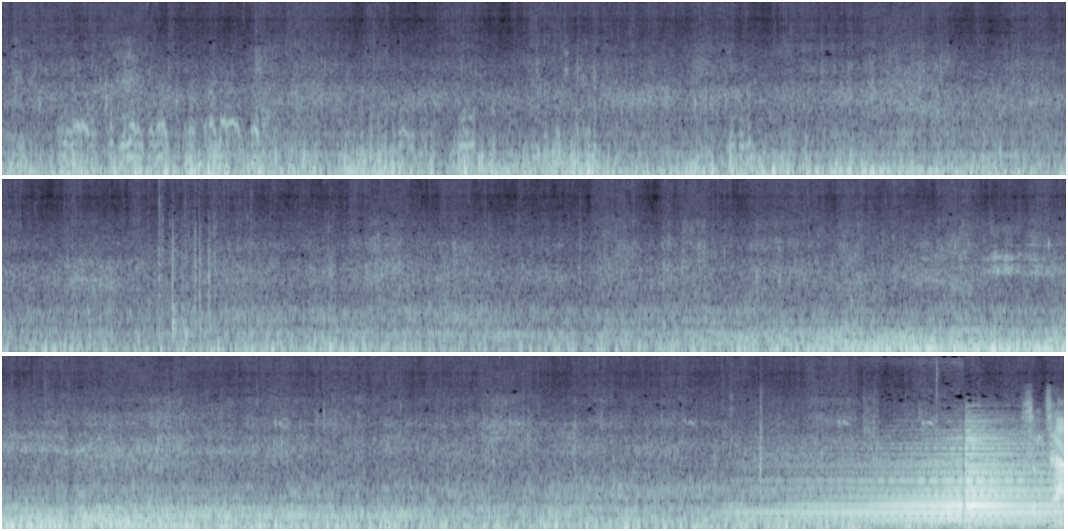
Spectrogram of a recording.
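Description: Wind buffeting the microphone, heard as a gusty low rumble throughout. In the second half a low steady hum swells and then fades, and music comes in near the end.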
